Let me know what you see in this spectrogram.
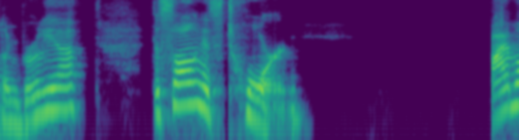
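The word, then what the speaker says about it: Imbruglia: I'm pretty sure it's called Imbulia.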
